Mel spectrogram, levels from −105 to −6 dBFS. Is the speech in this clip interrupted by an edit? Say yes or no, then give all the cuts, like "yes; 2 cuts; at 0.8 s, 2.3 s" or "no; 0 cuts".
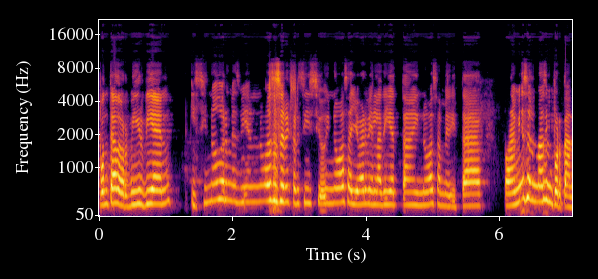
no; 0 cuts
